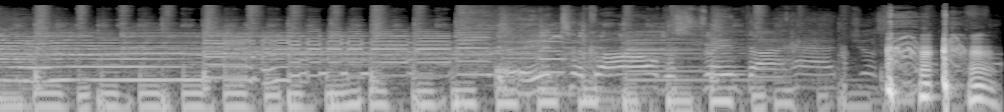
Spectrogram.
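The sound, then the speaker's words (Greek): A person who has choked coughs a few sharp, loud times near the end, following several seconds of rhythmic background music with a steady beat that keeps playing beneath them. “Βήχο. Πνίγηκα.”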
